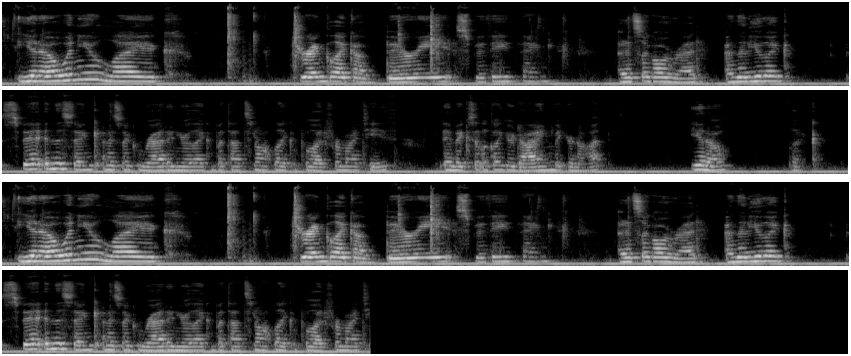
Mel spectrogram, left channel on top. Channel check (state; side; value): drops out; right; at 12.2 s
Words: You know when you like drink like a berry smoothie thing and it's like all red, and then you like spit in the sink and it's like red and you're like, but that's not like blood from my teeth. It makes it look like you're dying, but you're not. You know, like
